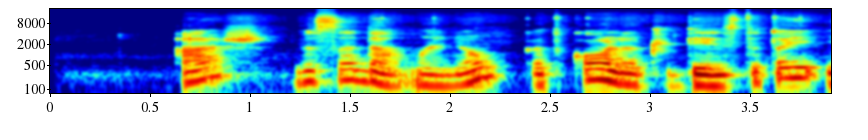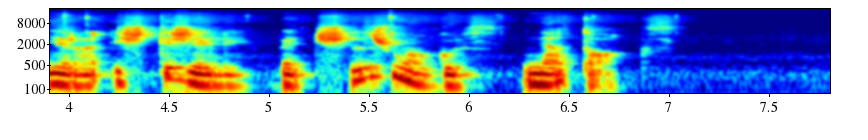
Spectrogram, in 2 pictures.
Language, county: Lithuanian, Vilnius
